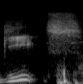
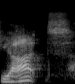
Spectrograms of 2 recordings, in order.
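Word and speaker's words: Geats: um and this word it looks like geets but it's pronounced yachts like uh you know the stuff your rich uncle had the boat your rich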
